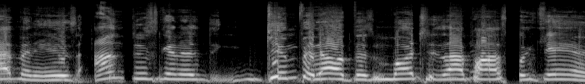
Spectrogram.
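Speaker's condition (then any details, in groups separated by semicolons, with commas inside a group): Cerebral palsy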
